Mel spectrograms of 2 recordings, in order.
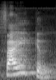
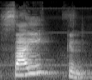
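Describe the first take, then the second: First: साइकिल said quickly with a short i; natural pronunciation. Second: साइकिल drawn out slowly with a long ई in किल; slow overstretched wrong reading. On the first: Teacher contrasts it with the wrong long reading. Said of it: "साइकिल बोलते हैं". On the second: Teacher shows how the misspelling would be read. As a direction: drag out साइकिल, leaning on a long ई. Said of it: "ऐसे थोड़ी बोलते हैं". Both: Shown as a demonstration.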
